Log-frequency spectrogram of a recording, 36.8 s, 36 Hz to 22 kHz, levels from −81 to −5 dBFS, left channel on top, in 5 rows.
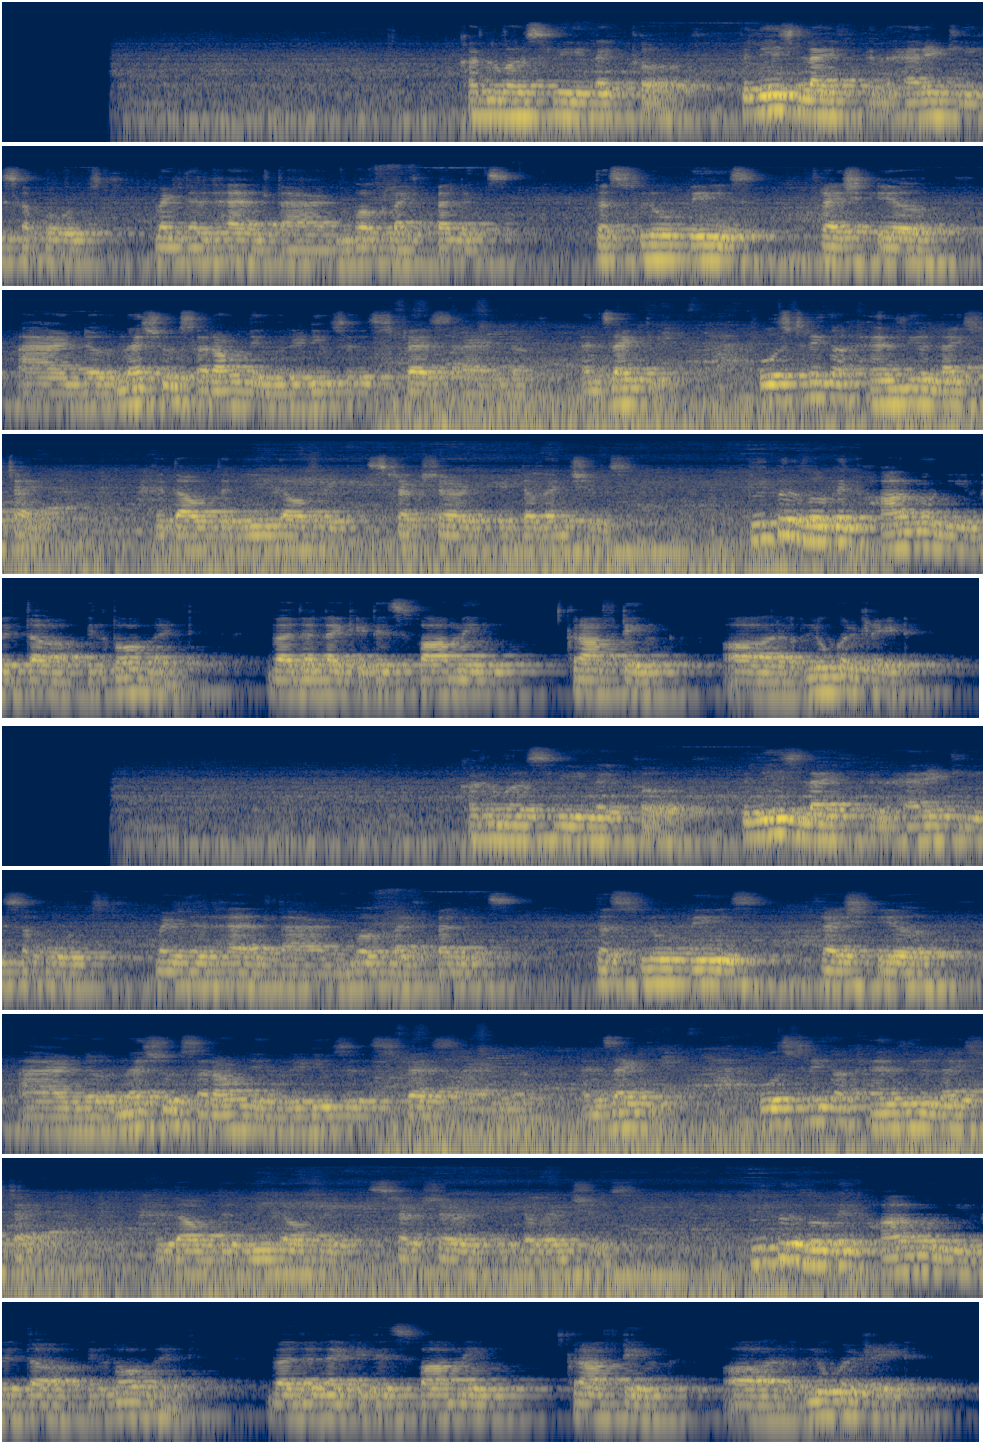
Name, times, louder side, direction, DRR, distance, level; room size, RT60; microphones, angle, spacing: sound 1, 0.8-20.4, equal, 20° left, 3.0 m, -41 dB
voice 1, 3.4-5.1 5.5-8.1 8.5-11.1 11.8-13.0 13.4-14.3 14.8-18.7 19.0-19.7 20.3-22.4 23.2-26.8 27.7-30.8 31.4-33.2 33.7-34.5 34.8-36.2, left 1 dB, 80° left, -3 dB, 1.5 m, -25 dB
sound 2, 17.5-28.5, equal, ahead, 2.0 m, -34 dB
11.5 x 7.2 x 3.7 m, 1.1 s
head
